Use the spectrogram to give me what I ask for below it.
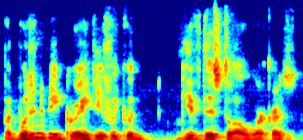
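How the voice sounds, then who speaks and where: An older man from Hawaii, a farmer and business owner appearing as a guest, tells stories in relaxed conversation. His lowish, dark-toned voice has a sing-song lilt, unhurried with frequent "uh" pauses and "yeah?" tags. The lo-fi recording sounds dull.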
